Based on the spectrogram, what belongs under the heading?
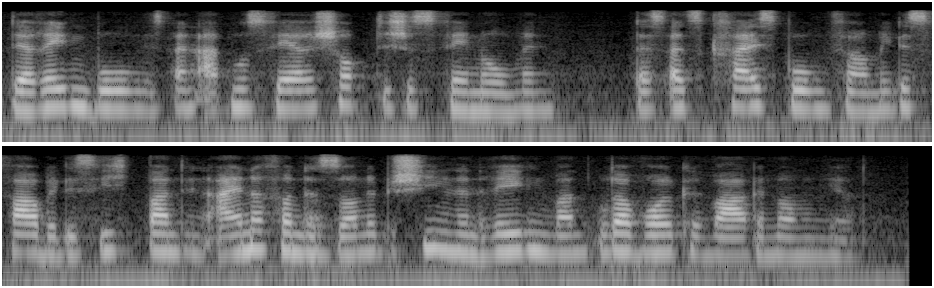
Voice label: speaker, de_DE; piper voices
